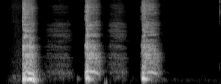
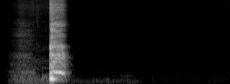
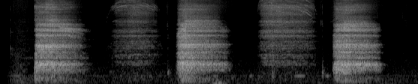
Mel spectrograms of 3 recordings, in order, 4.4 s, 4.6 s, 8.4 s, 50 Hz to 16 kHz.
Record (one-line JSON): {"three_cough_length": "4.4 s", "three_cough_amplitude": 32766, "three_cough_signal_mean_std_ratio": 0.35, "cough_length": "4.6 s", "cough_amplitude": 32768, "cough_signal_mean_std_ratio": 0.21, "exhalation_length": "8.4 s", "exhalation_amplitude": 8725, "exhalation_signal_mean_std_ratio": 0.58, "survey_phase": "beta (2021-08-13 to 2022-03-07)", "age": "18-44", "gender": "Male", "wearing_mask": "No", "symptom_cough_any": true, "symptom_sore_throat": true, "symptom_onset": "2 days", "smoker_status": "Never smoked", "respiratory_condition_asthma": false, "respiratory_condition_other": false, "recruitment_source": "Test and Trace", "submission_delay": "1 day", "covid_test_result": "Positive", "covid_test_method": "RT-qPCR", "covid_ct_value": 29.9, "covid_ct_gene": "ORF1ab gene"}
